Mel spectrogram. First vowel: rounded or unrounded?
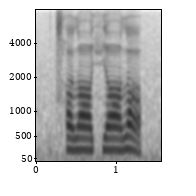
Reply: rounded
